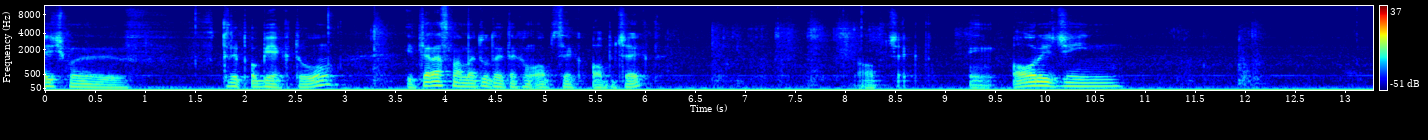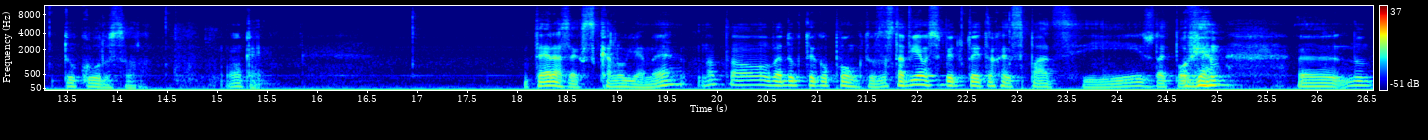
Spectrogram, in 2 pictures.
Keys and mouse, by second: 1.5-2.8 middle drag, 8.0-13.3 drag, 14.5-17.0 middle drag, 18.8 s, 22.4-22.9 shift+middle drag.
